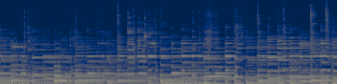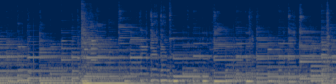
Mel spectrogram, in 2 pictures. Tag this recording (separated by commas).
Guitar, Musical instrument, Strum, Music, Plucked string instrument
